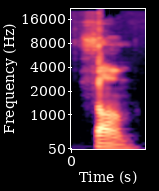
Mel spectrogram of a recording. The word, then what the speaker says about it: thumb: First, B is not pronounced after M at the end of a word. These are examples: limb, plum, numb, crumb, dumb, comb, bomb, thumb, climb, tomb.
